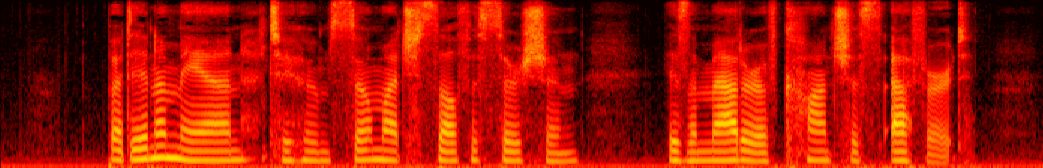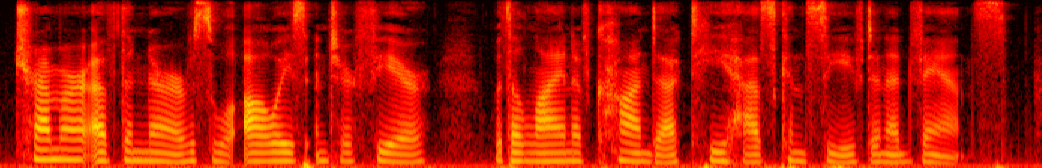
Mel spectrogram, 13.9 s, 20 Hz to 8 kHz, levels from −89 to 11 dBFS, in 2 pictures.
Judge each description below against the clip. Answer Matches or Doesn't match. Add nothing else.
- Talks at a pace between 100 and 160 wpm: Matches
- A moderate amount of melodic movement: Doesn't match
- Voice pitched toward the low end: Doesn't match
